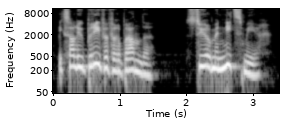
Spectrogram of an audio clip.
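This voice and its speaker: A woman's voice: fairly high pitch, lively intonation, measured pace. Een vrouw die in een luisterboek een bittere, woedende jonge man speelt die zijn vader uitschreeuwt. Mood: cold fury. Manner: shouting, harsh. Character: young man, bitter, furious, cold.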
